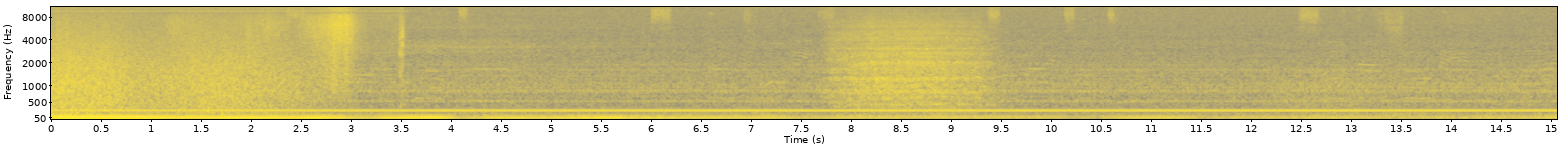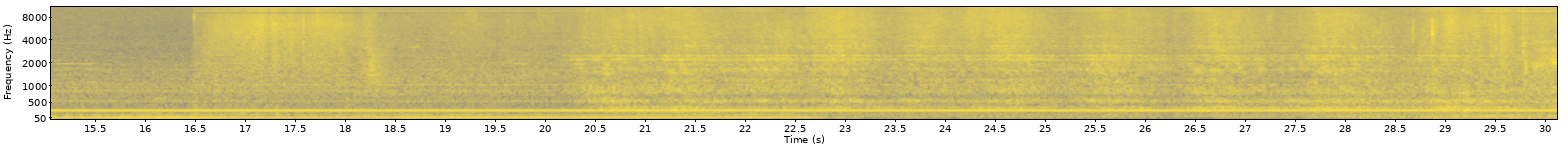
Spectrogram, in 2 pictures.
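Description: Distant low rumble of the New Shepard rocket's BE-3 engine, strongest at first, then weaker and dropping away about 23 seconds in. A steady hum at one pitch runs under it throughout.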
